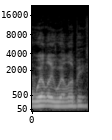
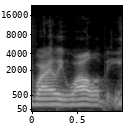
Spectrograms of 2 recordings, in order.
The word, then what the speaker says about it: Wiley Wallaby: Can I have a piece of that Willy Willoughby? Wally Wibbly. Wiley's Wallabies. Wallaby Wallies? Wilby Wallaby. It's pronounced Wiley Wallaby.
